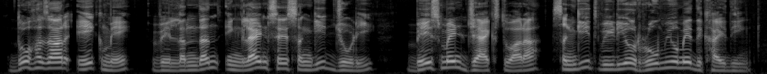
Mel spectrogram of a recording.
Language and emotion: Hindi, neutral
